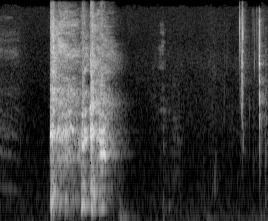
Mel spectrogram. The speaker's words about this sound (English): I'm going to cough now, guys, so that way I'm not continuously wheezing throughout the rest of this episode. So bear with me.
